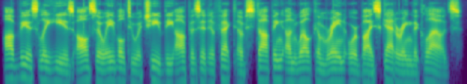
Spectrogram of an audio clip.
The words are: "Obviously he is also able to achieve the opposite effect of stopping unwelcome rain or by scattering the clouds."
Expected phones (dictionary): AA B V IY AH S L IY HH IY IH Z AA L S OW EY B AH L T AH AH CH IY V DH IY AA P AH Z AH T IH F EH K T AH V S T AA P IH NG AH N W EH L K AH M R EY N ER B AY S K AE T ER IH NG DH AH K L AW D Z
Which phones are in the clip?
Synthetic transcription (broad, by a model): AA B V IY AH S L IY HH IY IH Z AA L S OW EY B AH L T AH AH CH IY V DH IY AA P AH Z AH T IH F EH K T AH V S T AA P IH NG AH N W EH L K AH M R EY N ER B AY S K AE T ER IH NG DH AH K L AW D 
